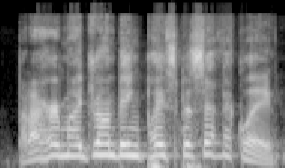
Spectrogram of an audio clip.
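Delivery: high, loud, rushed protest; insistent cat. A narrator's reading. Cat insists to Mouse he heard drumming, high fast protest. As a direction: blurt it out in squeaky insistence.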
